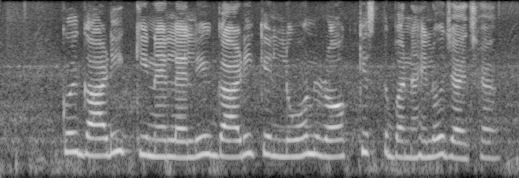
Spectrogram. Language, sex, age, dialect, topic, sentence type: Maithili, female, 18-24, Angika, banking, statement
